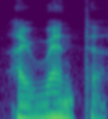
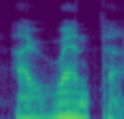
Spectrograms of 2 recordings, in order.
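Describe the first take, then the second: No difference in how they are said.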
